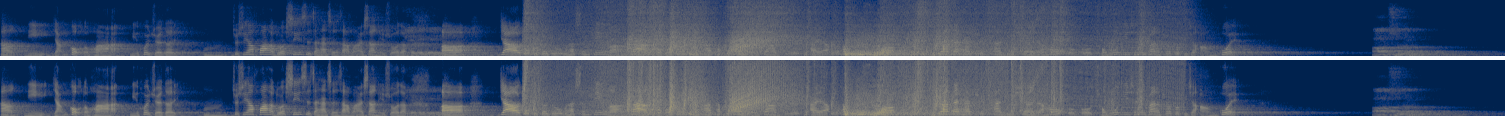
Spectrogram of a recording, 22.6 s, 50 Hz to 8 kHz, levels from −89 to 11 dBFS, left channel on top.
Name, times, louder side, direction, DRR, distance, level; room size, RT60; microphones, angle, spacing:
voice 1, 0.0-2.7 3.0-6.1 6.6-7.2 7.5-13.4 13.9-18.5, right 5 dB, 35° right, 14 dB, 0.4 m, -33 dB
voice 2, 6.0-7.0 20.6-21.4, equal, 10° left, -9 dB, 3.2 m, -43 dB
sound 1, 7.8-17.8, right 4 dB, 65° right, 0.9 m, -32 dB
18.0 x 7.8 x 5.6 m, 3.0 s
head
